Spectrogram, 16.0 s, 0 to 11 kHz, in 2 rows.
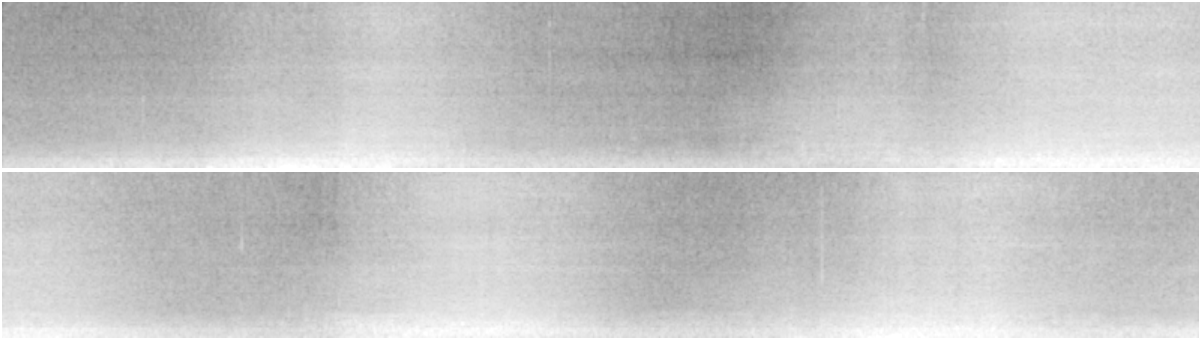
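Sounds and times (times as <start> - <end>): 
ocean waves crashing on a beach: 0.0 - 15.9.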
